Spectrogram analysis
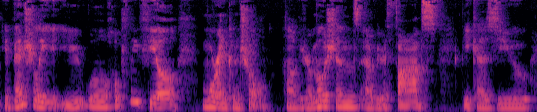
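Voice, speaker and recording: Male presenter, 30s, calm grounding-exercise instructor, vocal fry, roomy small-room sound from a distant mic. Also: mid-range voice. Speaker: mental health therapist presenting. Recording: roomy, slightly distant mic, creaky-voiced.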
